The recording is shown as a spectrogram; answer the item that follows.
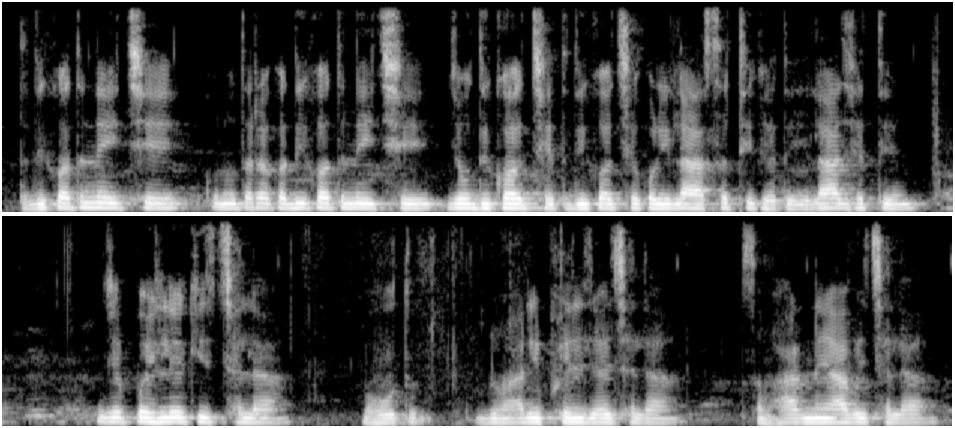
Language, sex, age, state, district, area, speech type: Maithili, female, 30-45, Bihar, Darbhanga, rural, spontaneous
